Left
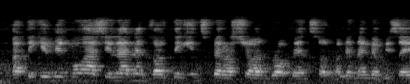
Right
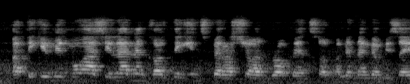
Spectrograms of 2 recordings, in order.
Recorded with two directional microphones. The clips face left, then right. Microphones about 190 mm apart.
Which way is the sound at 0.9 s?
30° left (ahead or behind).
